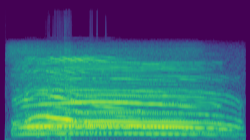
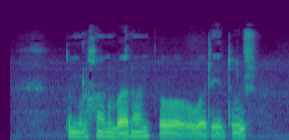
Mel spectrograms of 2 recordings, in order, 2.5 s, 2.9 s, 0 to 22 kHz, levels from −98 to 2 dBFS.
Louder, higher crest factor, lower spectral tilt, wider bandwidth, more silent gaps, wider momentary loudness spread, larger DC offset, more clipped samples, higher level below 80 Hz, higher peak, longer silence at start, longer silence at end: first, -13 LUFS vs -29 LUFS; second, 10 dB vs 18 dB; about the same, -6 dB/octave vs -6.5 dB/octave; second, 6.4 kHz vs 9.6 kHz; neither; first, 12 LU vs 8 LU; first, 0.1% vs under 0.1%; neither; first, -54 dBFS vs -60 dBFS; first, -4 dBFS vs -12 dBFS; second, 0.1 s vs 0.35 s; second, 0.1 s vs 0.35 s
